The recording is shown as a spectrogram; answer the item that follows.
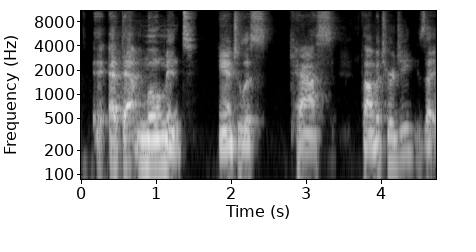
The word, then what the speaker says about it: thaumaturgy: bring them back at that moment angelus cass thamaturgy is that how you say it yeah thaumaturgy to instantaneously cause an unlocked door window behind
